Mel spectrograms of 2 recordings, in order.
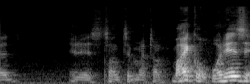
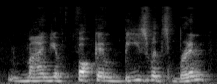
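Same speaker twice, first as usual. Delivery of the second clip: put-on slow, drawn-out Aussie accent; mock Australian accent; 2 semitones higher, slower than usual. Imitating funny Australians, exaggerated Aussie accent. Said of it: "Australians are some of the funniest people".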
